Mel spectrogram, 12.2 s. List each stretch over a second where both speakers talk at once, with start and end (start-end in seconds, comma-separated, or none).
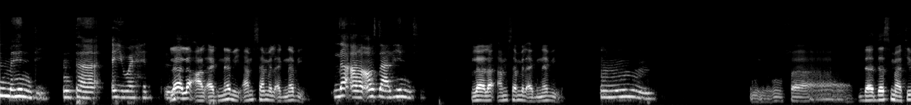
none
